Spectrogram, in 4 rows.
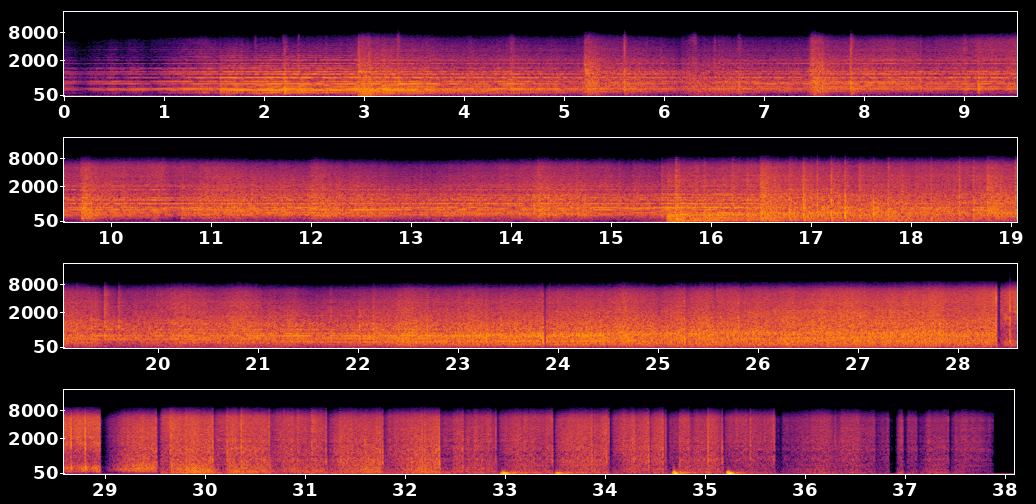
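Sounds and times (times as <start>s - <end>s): crackling noise with sharp pops: 2.2s - 37.9s.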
